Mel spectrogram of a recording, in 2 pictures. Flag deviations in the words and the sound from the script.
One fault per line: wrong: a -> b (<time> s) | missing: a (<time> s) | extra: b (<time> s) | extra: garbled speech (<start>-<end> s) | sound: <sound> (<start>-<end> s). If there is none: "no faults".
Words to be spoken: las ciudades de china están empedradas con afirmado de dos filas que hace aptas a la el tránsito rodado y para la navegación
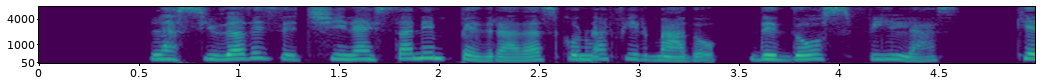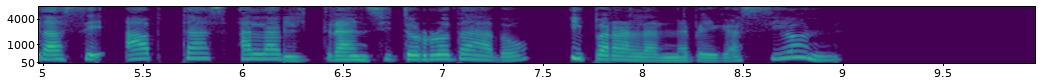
no faults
